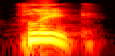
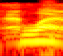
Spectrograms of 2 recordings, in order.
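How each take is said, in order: First: The vowel is a long 'ee' sound. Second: The vowel is a short 'eh' sound. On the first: The speaker calls it right. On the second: The speaker calls it wrong.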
